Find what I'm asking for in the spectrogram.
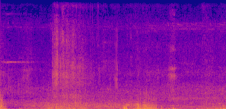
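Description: Steady wind blows outdoors beside a river at Kulathupuzha where fish are being fed, making a continuous broadband rush with a few louder gusts and buffets near the end.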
